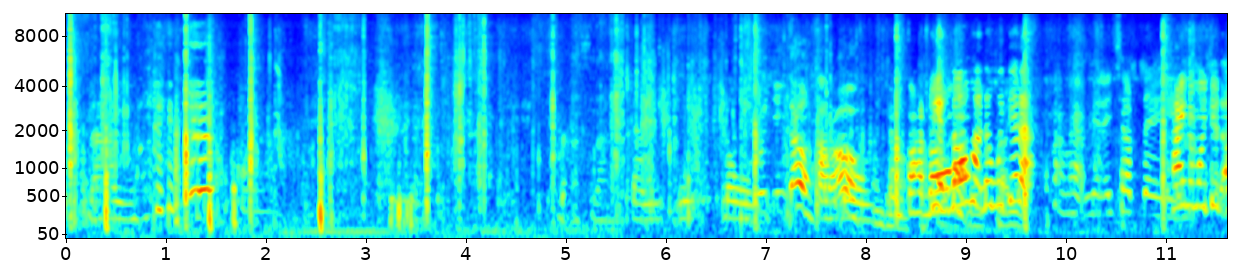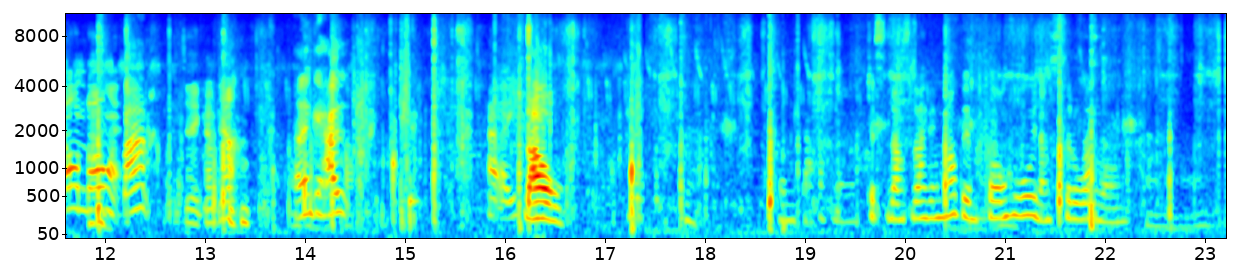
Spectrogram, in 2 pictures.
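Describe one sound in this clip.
Young women talk and chat close by.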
